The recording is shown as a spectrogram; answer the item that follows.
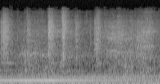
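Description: A steady low-pitched hum, with a few faint soft knocks.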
